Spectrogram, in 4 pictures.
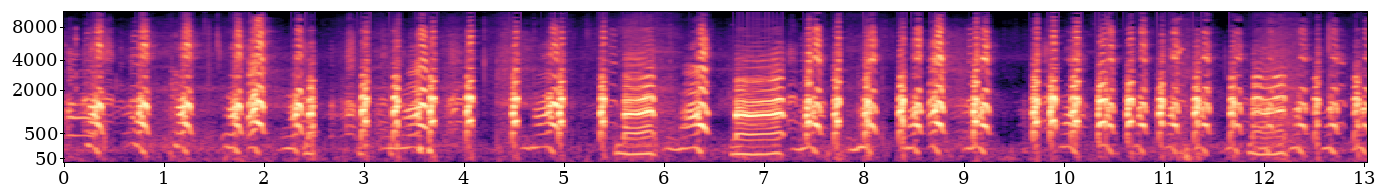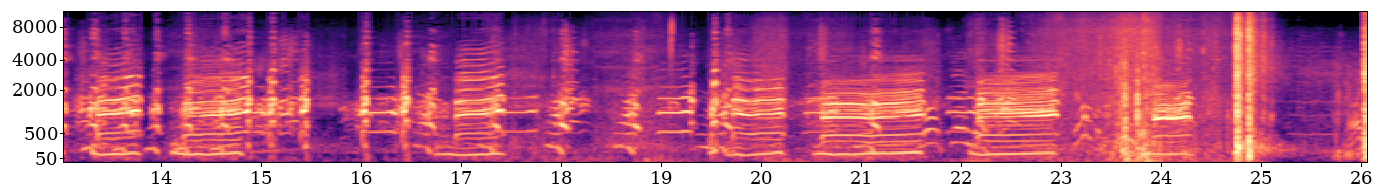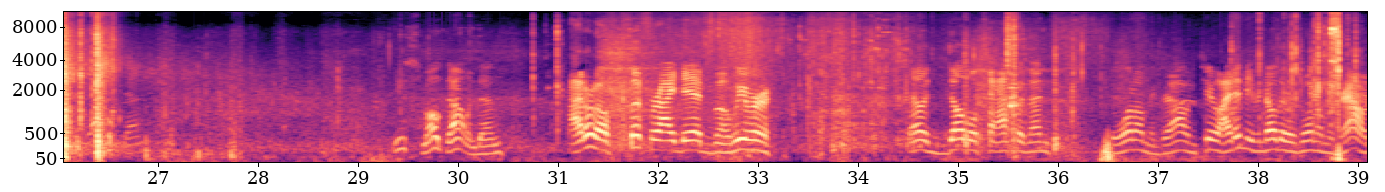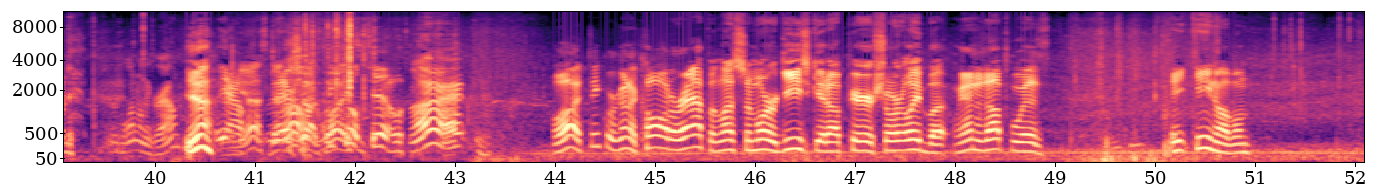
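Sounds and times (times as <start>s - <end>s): geese honking: 0.0s - 24.6s.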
